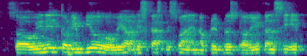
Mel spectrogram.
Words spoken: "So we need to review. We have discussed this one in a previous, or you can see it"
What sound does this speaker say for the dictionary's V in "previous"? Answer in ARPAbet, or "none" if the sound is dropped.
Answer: B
